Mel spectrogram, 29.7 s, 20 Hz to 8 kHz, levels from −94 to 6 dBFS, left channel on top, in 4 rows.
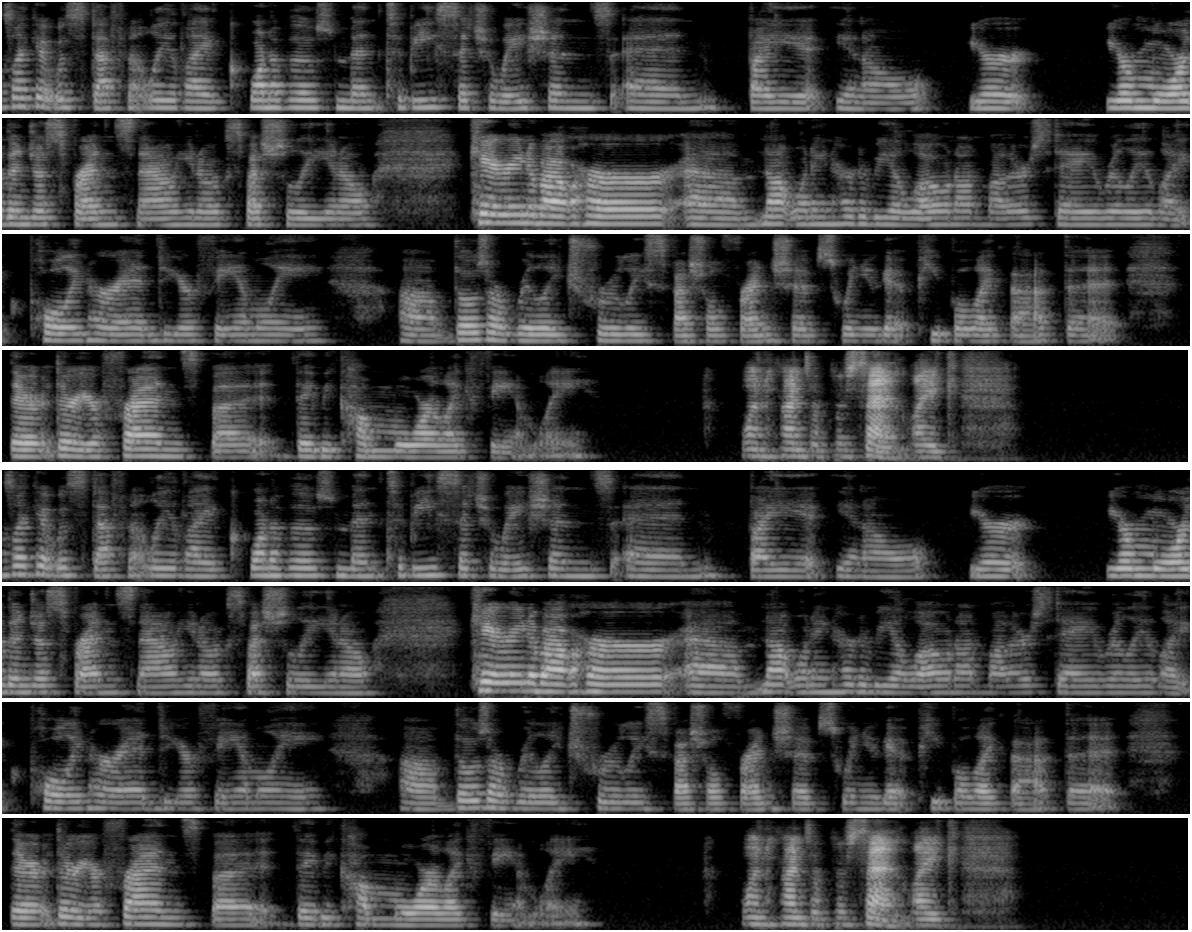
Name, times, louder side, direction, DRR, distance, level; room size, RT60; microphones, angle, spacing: voice 1, 0.0-5.8 6.1-6.4 6.9-25.9, left 1 dB, 55° left, 0.7 m, -32 dB
voice 2, 26.9-28.6, equal, 25° left, 1.2 m, -27 dB
2.2 x 2.0 x 3.5 m
head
